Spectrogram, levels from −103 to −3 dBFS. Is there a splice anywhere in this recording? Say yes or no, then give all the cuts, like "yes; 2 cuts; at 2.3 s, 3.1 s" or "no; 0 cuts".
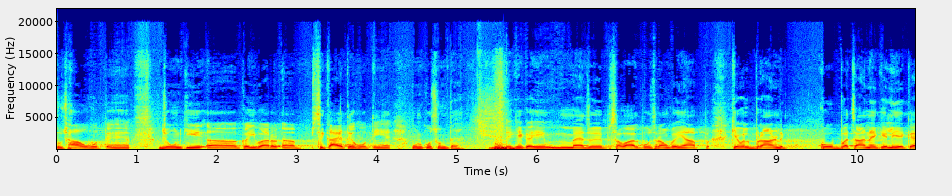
yes; 1 cut; at 5.5 s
